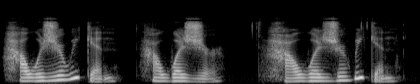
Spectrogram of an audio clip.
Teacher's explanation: How was your, was really looks like an S but sounds like a Z. And when you have a Z and a Y next to each other, that changes to a zh. So remember, if you have trouble finding zh, say sh first.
